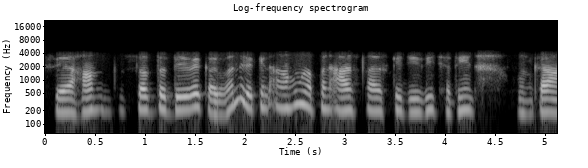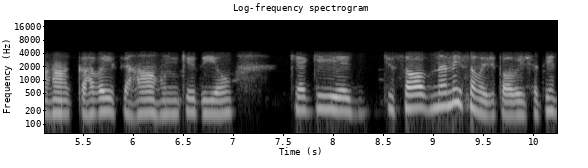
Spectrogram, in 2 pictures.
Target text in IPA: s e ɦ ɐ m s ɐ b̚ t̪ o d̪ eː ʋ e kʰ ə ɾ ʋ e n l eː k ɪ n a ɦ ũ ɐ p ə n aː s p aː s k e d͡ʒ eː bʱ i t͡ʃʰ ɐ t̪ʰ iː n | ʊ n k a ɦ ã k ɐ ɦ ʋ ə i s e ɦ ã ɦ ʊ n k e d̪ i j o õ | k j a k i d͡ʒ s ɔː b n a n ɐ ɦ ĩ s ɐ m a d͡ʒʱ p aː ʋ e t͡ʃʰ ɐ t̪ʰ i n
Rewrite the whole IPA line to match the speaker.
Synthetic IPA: s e ɦ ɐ m s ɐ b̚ t̪ o d̪ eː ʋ e k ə ɾ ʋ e n l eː k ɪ n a ɦ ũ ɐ p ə n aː s p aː s k e d͡ʒ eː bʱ i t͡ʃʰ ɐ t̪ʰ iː n | ʊ n k a ɦ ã k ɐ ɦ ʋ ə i s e ɦ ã ɦ ʊ n k e d̪ i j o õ | k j a k i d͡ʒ s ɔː b n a n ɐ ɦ ĩ s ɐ m ə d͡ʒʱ p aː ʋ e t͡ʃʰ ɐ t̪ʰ i n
